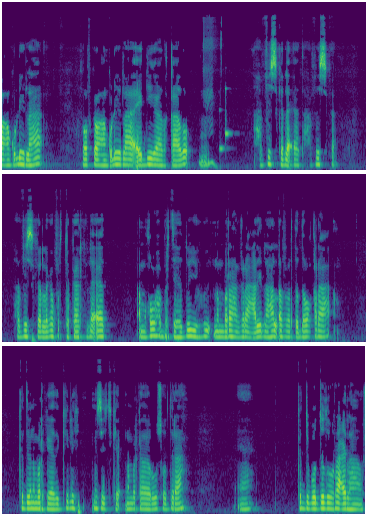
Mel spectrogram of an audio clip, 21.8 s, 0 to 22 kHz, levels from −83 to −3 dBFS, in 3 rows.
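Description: DAB burbling at 2.53–2.86 s after "qofkaa waxan kuu dihii", 8.33–8.62 s before "kaarka laa aad", 13.75–13.85 s after "afaar todooba", 16.51–17.06 s and 20.92–21.05 s. Bit errors of a fraction of a percent slip past error correction into the MP2 data. Corrupted samples put short blips of noise in single sub-bands and corrupted scale factors make sub-bands jump in level for up to a frame, so noise blips and level jumps sit over the speech.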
